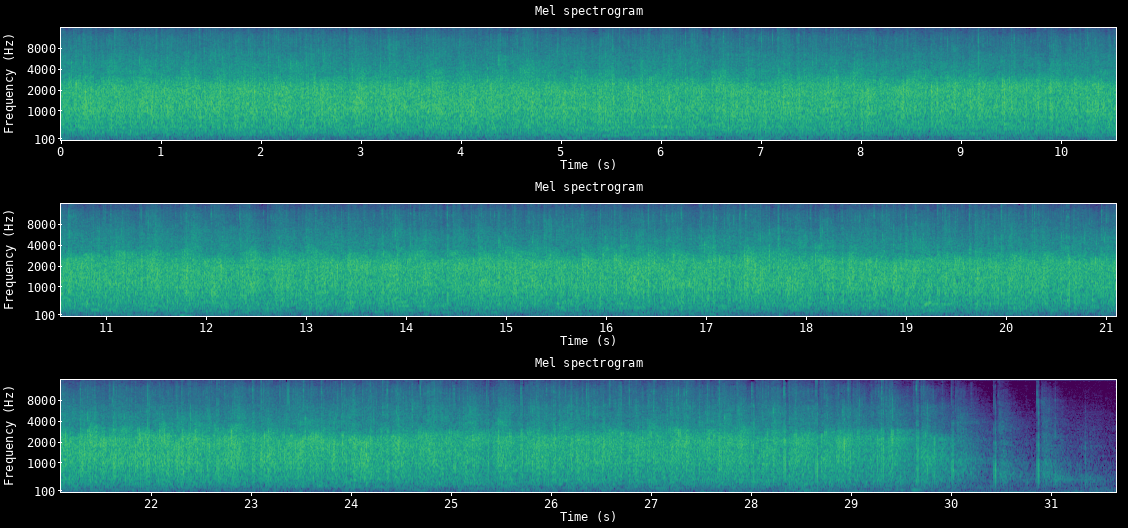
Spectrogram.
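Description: Concert-hall audience applauding after a performance, a steady sustained clapping that fades away in the last couple of seconds.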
